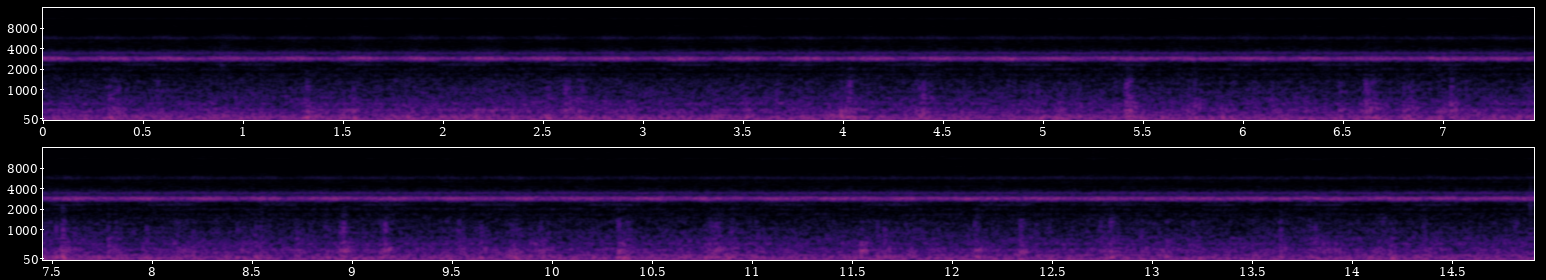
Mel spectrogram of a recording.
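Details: At Lake Arrowhead, California, crickets keep up a constant shrill chirping on a single high note, never pausing, over a low murmur of ambient noise.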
